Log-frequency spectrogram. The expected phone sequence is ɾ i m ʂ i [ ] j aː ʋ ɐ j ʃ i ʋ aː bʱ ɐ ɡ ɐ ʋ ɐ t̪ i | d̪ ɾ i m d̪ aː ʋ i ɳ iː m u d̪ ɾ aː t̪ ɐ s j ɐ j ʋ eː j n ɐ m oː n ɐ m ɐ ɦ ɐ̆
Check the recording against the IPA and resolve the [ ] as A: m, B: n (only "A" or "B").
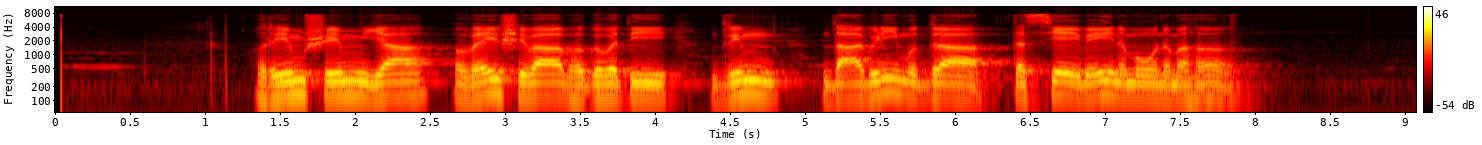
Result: A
